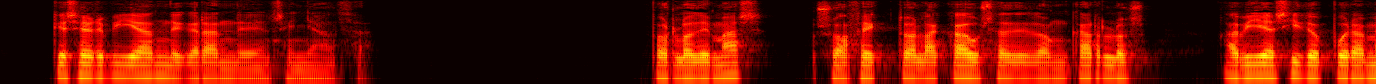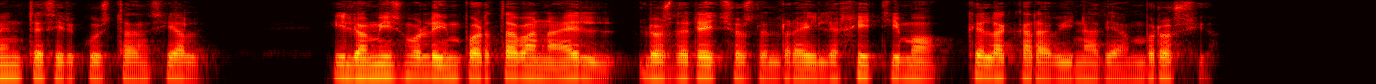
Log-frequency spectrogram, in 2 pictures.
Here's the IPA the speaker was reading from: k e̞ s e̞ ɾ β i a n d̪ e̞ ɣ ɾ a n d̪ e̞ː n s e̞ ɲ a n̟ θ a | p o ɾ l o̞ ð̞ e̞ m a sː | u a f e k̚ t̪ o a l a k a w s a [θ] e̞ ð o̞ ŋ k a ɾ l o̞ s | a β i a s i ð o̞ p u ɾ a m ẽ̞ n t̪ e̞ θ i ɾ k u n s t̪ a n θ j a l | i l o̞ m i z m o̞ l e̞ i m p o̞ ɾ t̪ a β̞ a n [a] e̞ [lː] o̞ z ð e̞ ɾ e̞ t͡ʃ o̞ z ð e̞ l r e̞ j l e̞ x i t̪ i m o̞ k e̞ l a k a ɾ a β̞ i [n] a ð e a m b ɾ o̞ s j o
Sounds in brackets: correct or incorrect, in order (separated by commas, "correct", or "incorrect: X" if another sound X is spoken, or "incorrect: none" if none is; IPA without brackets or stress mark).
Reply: incorrect: ð, correct, correct, correct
